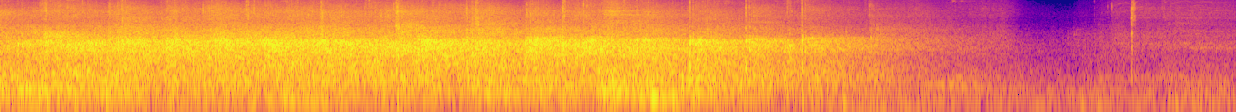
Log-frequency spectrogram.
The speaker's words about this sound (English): Thank you guys very much. Thank you. Yes, you can applaud.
